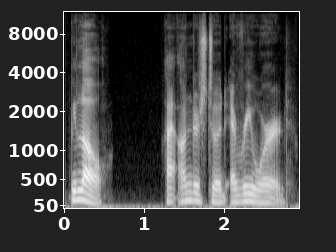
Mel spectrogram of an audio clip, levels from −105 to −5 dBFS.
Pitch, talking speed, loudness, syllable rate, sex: 120 Hz, 100 wpm, -20 LUFS, 4.9 syllables/s, male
